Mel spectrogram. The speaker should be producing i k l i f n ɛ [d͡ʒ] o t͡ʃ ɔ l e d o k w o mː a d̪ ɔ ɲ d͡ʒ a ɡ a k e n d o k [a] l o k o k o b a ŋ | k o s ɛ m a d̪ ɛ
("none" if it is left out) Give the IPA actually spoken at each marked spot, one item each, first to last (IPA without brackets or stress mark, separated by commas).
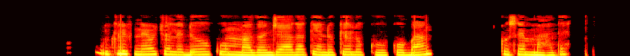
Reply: none, e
